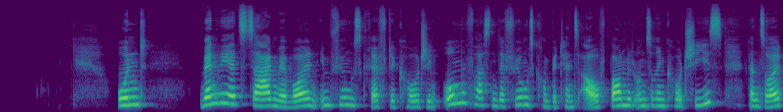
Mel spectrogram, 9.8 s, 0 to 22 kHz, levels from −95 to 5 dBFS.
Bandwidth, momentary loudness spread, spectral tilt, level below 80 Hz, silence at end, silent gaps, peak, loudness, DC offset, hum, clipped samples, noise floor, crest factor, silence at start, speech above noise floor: 16.5 kHz; 14 LU; -4 dB/octave; under -90 dBFS; 0 s; none; -10 dBFS; -27 LUFS; under 0.1%; none; under 0.1%; -85 dBFS; 18 dB; 1.5 s; 59 dB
